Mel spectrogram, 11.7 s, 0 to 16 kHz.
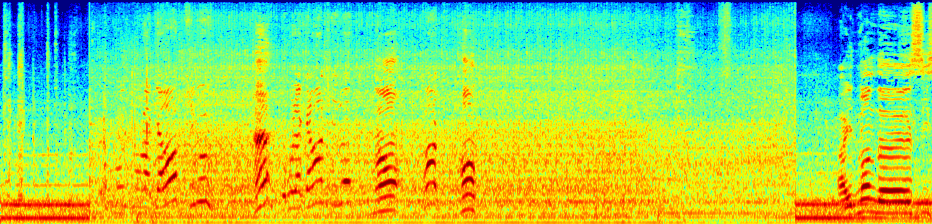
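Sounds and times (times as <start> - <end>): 
tractor diesel engine idling: 0.9 - 11.6
speech: 2.0 - 6.1, 10.5 - 11.6.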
